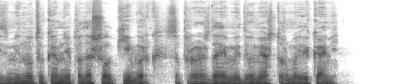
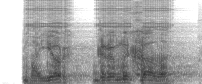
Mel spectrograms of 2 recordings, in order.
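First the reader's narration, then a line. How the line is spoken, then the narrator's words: Creaky metallic voice. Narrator (Russian): проскрипел металлический голос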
